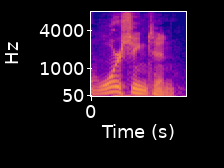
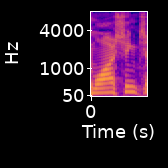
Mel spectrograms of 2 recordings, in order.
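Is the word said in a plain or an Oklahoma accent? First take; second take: Oklahoma; plain. First: It is said in an Oklahoma accent. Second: It is said in a plain accent.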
